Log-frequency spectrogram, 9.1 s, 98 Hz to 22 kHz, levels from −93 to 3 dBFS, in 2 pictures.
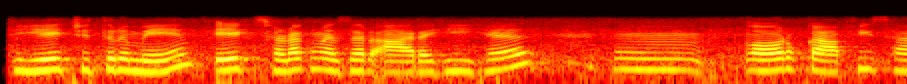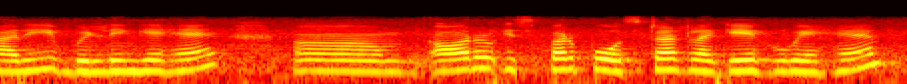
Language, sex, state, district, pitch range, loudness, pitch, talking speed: Hindi, female, Maharashtra, Solapur, 225-250 Hz, -20 LUFS, 235 Hz, 150 wpm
